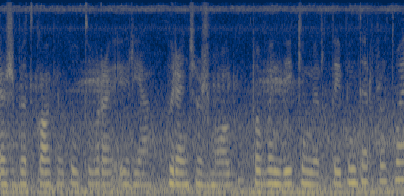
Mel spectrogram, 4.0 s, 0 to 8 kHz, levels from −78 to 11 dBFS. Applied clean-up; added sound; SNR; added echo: none; Insect / Frog; 3 dB; none.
